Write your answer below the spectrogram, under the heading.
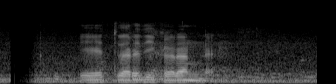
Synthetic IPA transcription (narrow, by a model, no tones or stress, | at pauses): eːt̪ʋæɾəd̪ikəɾanːə̰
